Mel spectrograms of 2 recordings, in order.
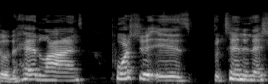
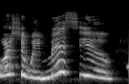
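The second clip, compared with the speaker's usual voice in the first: much higher, gushing, effusive producer voice. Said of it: "And production said".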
